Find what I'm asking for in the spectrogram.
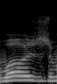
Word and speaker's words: Woj: So Woj, where's your house key? – Yeah, that's it's how I've been instructed to pronounce it.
